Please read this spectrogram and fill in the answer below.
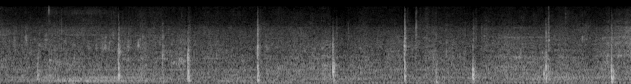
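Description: Footsteps on stone pavement at an easy walking pace, a short sharp step about every 0.7 seconds, over a steady outdoor background hum and rush.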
